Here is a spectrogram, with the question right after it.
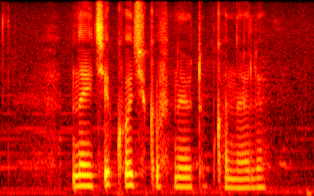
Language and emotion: Russian, neutral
